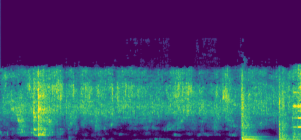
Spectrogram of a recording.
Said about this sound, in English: Are you doing dishes?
